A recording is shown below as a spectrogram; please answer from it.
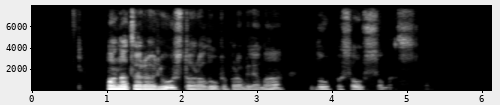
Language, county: Lithuanian, Alytus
